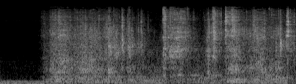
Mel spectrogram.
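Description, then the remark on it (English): At a hand-shaken drink shop, a store employee scoops a big ladleful of ice cubes, a dense burst of rattling, clinking chunks that crunch and shift continuously for a few seconds, with brighter clattering surges, no voices. “A store employee scoops up a big ladleful of ice cubes.”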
